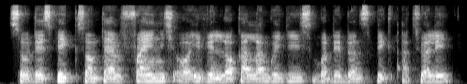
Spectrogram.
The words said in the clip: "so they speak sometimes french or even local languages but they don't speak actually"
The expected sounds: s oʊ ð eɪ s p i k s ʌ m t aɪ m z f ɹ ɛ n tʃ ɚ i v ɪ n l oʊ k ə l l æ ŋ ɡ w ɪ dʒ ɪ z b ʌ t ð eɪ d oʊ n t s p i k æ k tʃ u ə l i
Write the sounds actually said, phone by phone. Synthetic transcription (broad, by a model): s oʊ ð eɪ s p i k s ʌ m t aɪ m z f ɹ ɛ n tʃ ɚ i v ɪ n l oʊ k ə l l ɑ ŋ ɡ w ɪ dʒ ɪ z b ʌ t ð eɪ d oʊ n t s p i k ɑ k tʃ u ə l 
